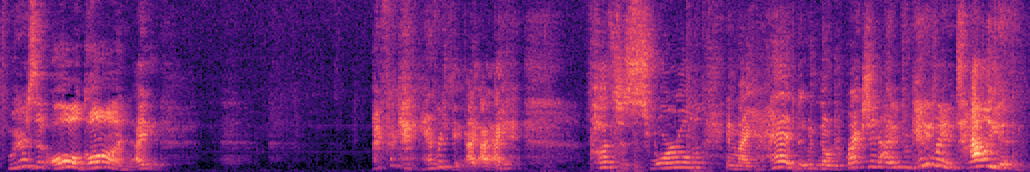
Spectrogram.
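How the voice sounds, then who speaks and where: A woman's voice: sits high, very animated, fairly bright tone. A woman playing a despairing young woman. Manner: halting, stammering, emotional. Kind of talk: stage play acting. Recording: roomy stage sound from far off.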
